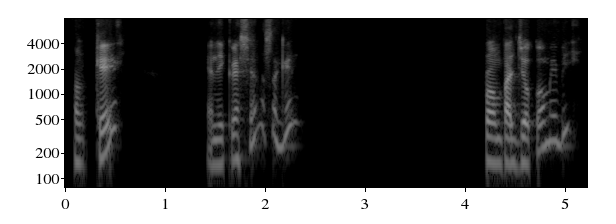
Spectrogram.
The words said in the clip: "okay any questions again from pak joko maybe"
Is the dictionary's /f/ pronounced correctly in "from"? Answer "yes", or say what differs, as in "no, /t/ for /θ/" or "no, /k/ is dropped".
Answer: no, /p/ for /f/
